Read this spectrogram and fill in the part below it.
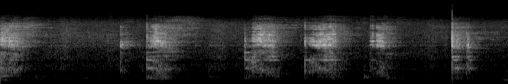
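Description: A spoon stirs ivy gourd and green chillies in a pan in six or seven separate bursts of gritty scraping and faint sizzle, each close and distinct, with quiet gaps between them.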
